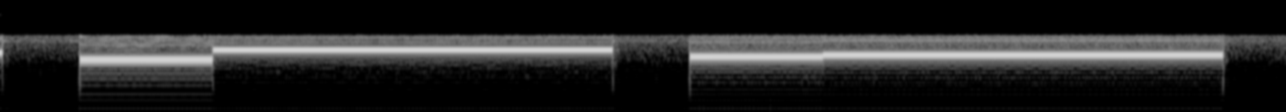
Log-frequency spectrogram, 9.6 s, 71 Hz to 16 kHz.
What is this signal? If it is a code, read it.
Two-tone page, heard as a one-second tone, then a three-second tone, about 900 then 1430 Hz, about 1040 then 1120 Hz. It is heard from 0.6 to 9.2 s.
